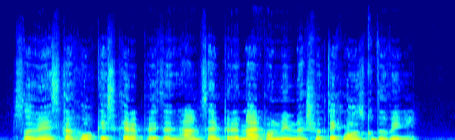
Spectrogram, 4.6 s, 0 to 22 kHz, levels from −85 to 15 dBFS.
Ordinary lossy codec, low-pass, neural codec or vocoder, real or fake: none; none; codec, 44.1 kHz, 1.7 kbps, Pupu-Codec; fake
